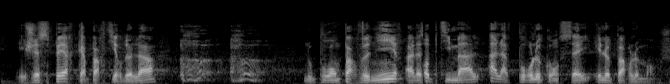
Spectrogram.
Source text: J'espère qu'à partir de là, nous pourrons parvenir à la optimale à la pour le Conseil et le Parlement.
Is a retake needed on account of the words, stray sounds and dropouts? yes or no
yes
